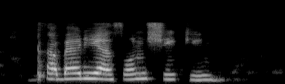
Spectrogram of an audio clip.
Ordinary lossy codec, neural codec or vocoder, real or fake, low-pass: MP3, 64 kbps; codec, 16 kHz, 1.1 kbps, Voila-Tokenizer; fake; 7.2 kHz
